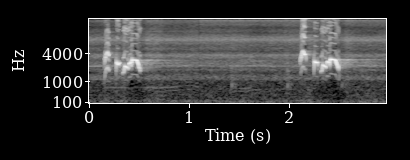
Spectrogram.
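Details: Sooty-headed bulbul calling as a lure: two matching loud phrases nearly two seconds apart, each a high clipped opening note followed by a bubbly, slurred warble that drops at the end.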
